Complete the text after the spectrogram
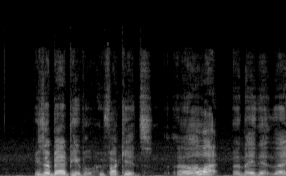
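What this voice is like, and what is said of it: Usual voice. Nothing is said of it.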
